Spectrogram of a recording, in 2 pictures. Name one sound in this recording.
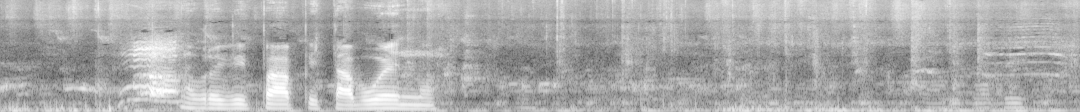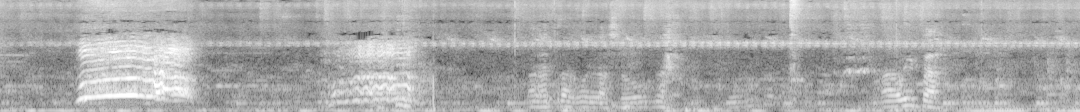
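A goat bleats loudly several times, close by.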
